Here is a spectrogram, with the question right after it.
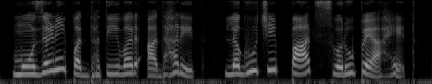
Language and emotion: Marathi, neutral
